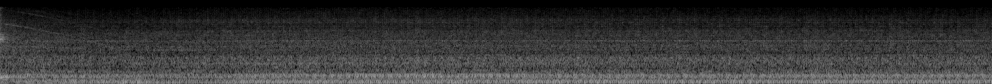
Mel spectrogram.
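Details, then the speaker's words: 2010 Subaru Forester after removing rattling catalytic converter heat shield, first start: cold-start idle slightly raised, steady even hum, quieter than before, no rattle or buzz; remaining noise attributed to cold start. "uh it sounds like it worked definitely not as loud as it was upon the first start uh I do know when Subaru's cold start they are a little bit louder so there was a little bit of noise there but I really think that's just from the cold start"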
